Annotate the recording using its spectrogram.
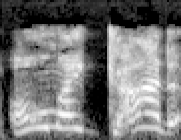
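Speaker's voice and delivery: high, startled exclamation; blurting it out in disbelief; shocked gasp. Retold or imitated. Retelling seeing a ghost, high shocked cry.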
